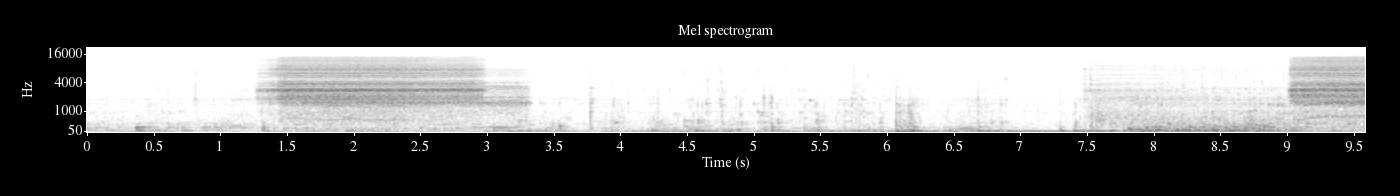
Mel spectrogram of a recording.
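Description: A scuba diver breathing through the demand-valve regulator of a full face mask. It hisses evenly on two inhalations, about a second in and again near the end. Between them the exhaled air bubbles and gurgles out of the mask's exhaust.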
